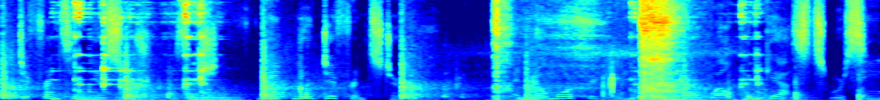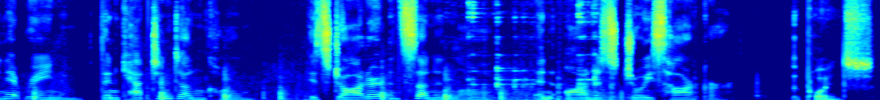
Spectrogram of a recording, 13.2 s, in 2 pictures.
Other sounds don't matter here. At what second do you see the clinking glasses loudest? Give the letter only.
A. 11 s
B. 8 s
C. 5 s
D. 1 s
D.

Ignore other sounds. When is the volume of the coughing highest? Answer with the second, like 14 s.
5 s.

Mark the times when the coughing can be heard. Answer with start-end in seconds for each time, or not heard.
3.6-5.3.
